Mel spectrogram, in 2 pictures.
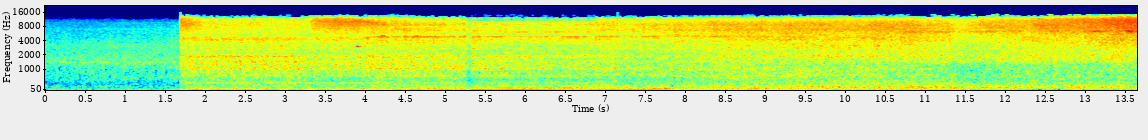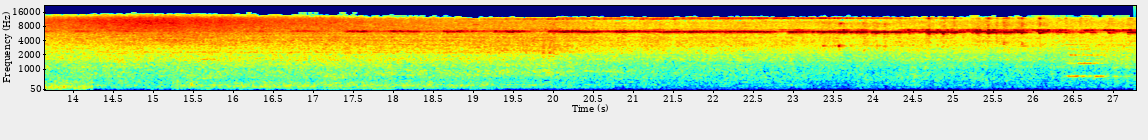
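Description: Steam-hauled train of heritage coaches behind locomotive 03 2155 passing close by. The sound grows suddenly louder about two seconds in to a heavy rolling rumble, then the coaches roll by with a steady high squeal through the second half.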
